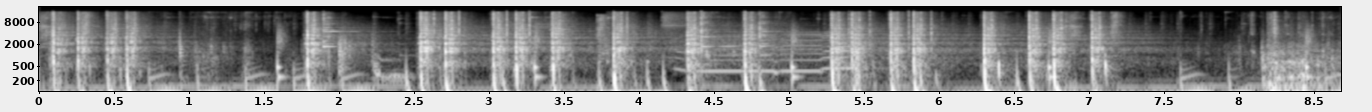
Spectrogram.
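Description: Rapid gunfire, strings of sharp shots several a second, from a competition shooter engaging targets, over background music with a steady bass line.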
